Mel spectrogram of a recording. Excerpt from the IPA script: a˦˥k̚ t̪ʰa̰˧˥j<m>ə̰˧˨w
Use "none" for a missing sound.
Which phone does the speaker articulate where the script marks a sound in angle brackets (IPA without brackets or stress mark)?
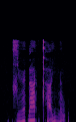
m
